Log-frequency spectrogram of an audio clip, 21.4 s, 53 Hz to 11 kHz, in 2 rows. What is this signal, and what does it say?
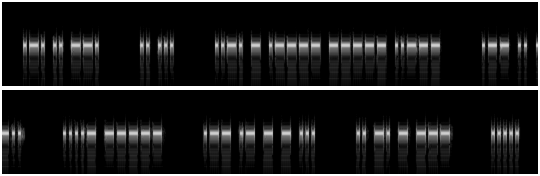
Morse code, heard as a keyed tone, about 20 wpm, 700 Hz. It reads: RIG IS FT102 WID 40 WATTS INTO 5
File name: UK MASTER QSOs TRAINING / 20WPM / UK MASTER QSOs 0068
